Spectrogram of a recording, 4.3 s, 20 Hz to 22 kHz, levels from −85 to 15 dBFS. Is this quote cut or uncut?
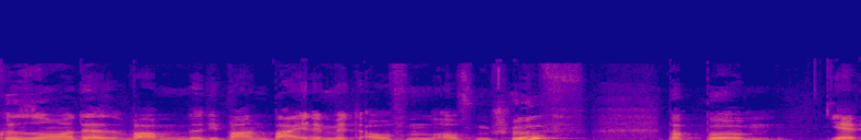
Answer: cut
